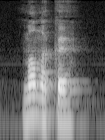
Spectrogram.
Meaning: diminutive of man
- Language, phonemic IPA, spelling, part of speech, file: Dutch, /ˈmɑnəkə/, manneke, noun, Nl-manneke.ogg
